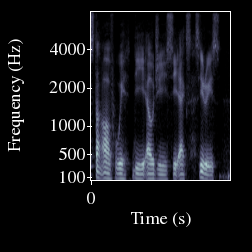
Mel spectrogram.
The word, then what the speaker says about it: CX: off with the lg CX series I know it's meant to be pronounced as C 10x is the Roman numeral for 10 just like iPhone 10's iPhone 10 but I'm gonna continue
